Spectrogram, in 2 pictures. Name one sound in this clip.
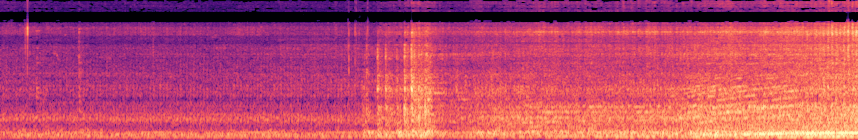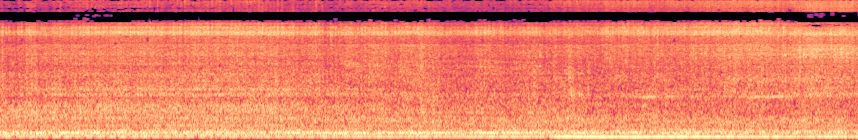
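A mulcher's rotor whirs and shreds grass and soil.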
